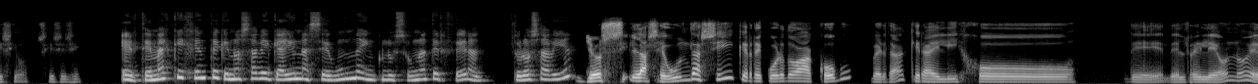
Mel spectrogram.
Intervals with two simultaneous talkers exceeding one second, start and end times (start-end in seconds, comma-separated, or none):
none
